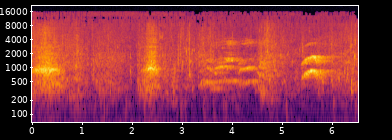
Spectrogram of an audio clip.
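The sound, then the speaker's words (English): Water sloshes and splashes in a few heavy surges as someone wades through deepening water in a narrow canyon, with brief voices and yelps mixed in between the splashes. “The water slowly gets deeper and deeper until you're forced to take the plunge.”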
